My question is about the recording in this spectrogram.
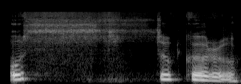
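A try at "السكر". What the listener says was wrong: There's no u sound. There's no u sound. It's a us. It's a us sound.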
